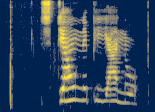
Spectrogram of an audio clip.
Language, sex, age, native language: Icelandic, female, 10, Icelandic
